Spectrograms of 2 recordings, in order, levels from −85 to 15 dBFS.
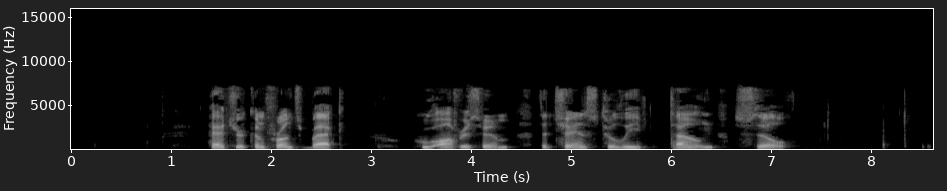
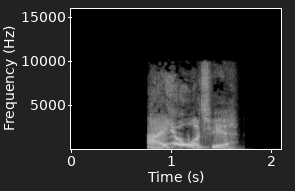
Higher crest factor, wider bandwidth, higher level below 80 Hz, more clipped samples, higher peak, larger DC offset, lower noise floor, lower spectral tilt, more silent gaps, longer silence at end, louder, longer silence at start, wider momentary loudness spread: first, 24 dB vs 16 dB; second, 7.6 kHz vs 10.5 kHz; second, -76 dBFS vs -42 dBFS; neither; second, -4 dBFS vs 0 dBFS; neither; about the same, -84 dBFS vs -85 dBFS; about the same, -4 dB/octave vs -3.5 dB/octave; neither; first, 1.5 s vs 0.45 s; second, -27 LUFS vs -13 LUFS; first, 1.4 s vs 0.75 s; about the same, 13 LU vs 12 LU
